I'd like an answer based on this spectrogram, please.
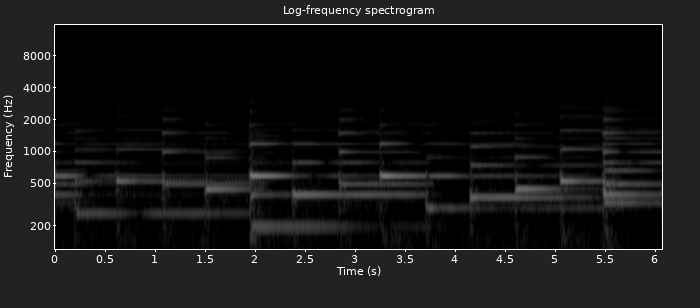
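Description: Background piano music: a slow melody of single struck notes, about two a second, each fading before the next.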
